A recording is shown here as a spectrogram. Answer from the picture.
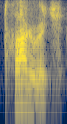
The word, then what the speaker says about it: Todorich: The last name is Todorich. That's spelled T-O-D-O-R-I-C-H.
